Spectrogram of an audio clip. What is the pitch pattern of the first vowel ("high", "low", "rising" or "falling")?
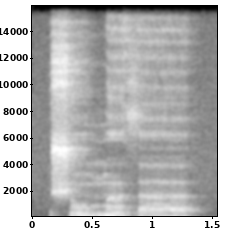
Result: low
